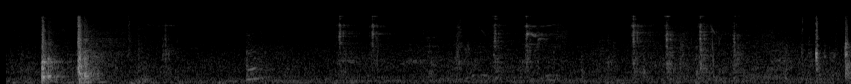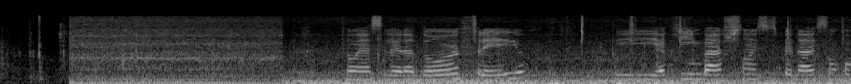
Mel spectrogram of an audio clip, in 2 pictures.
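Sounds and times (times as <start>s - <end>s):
car engine running: 9.2s - 17.0s.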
